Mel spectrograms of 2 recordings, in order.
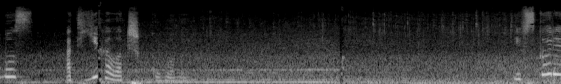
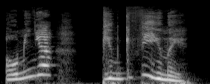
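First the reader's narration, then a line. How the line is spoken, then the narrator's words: Exclamation. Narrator (Russian): воскликнул Шмяк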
